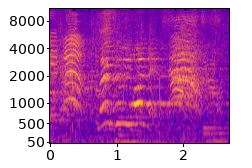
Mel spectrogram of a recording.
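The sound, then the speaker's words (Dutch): A group of children stand around the wooden Greenpeace Neptune statue, shouting together for the introduction of a bottle deposit scheme. Their high-pitched voices overlap in loud, rising bursts that come in waves over a steady low rumble. “Een groep kinderen staat om het houten Greenpeace Neptunusbeeld heen en schreeuwt om de invoering van statiegeld.”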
